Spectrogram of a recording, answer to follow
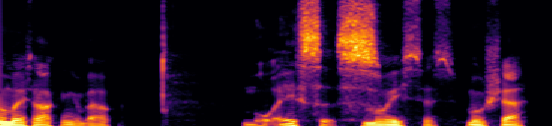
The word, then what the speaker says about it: Moshe: Moshe. Moshe. Sorry. I was using the Greek I pronunciation.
